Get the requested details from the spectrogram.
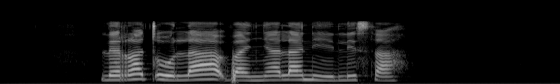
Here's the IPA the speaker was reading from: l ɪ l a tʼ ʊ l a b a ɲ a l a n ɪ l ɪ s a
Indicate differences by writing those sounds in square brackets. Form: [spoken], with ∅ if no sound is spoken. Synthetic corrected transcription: l ɪ [r] a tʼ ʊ l a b a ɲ a l a n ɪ l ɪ s a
